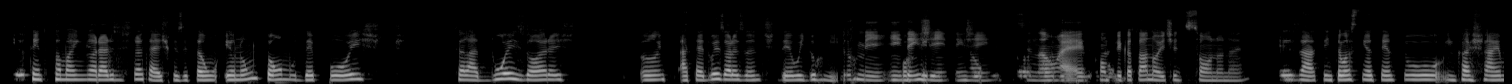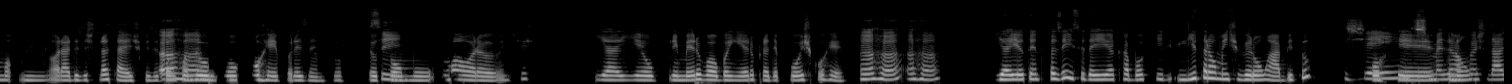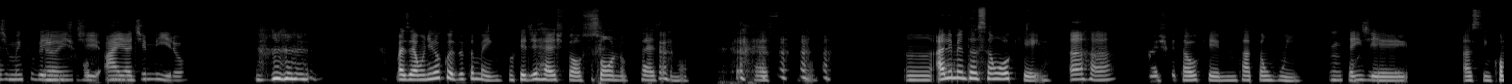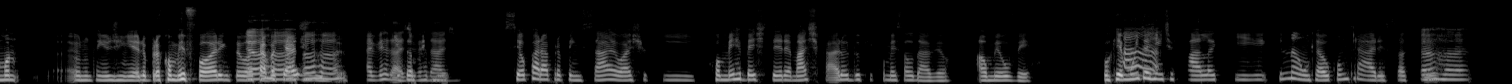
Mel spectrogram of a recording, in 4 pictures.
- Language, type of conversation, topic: Portuguese, unstructured, Qual hábito simples mudou sua rotina para melhor?
- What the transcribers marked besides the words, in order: tapping; laugh; laugh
